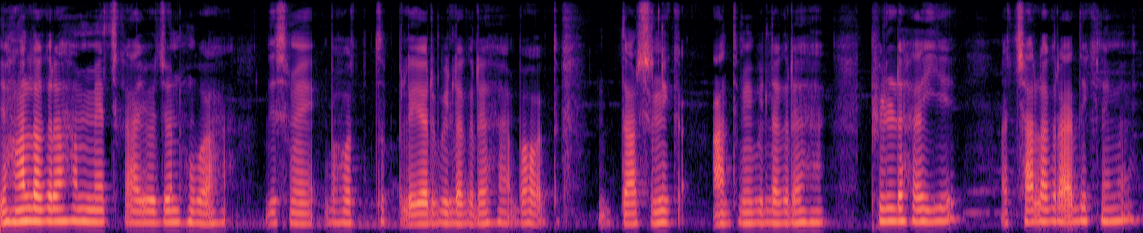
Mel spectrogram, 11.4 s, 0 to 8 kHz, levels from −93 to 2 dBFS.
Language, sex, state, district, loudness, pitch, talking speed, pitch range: Maithili, male, Bihar, Supaul, -27 LUFS, 145 Hz, 165 wpm, 140-160 Hz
